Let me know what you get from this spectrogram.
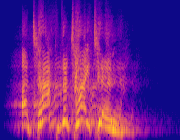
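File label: Attack male Buffed; smite; nike; voicepack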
